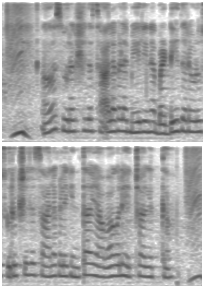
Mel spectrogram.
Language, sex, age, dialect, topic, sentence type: Kannada, female, 18-24, Central, banking, statement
